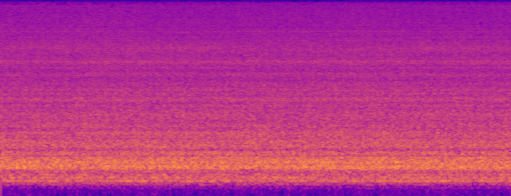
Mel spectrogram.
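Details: Furnace inducer fan running while waiting for ignition, after the flame sensor was cleaned with steel wool and refitted: a steady, even rush of air holding level throughout, with no rattle or squeal; normal inducer operation.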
